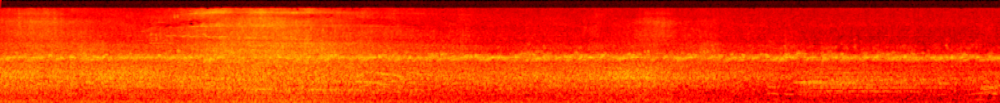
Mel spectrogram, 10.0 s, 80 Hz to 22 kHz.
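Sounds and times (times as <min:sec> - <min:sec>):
vehicle passing rumble: 0:00.0 - 0:09.7.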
